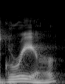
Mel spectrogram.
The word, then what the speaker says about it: Greer: at simpsonville i've been looking at grier i think i'm saying it right is it it's greer uh we're looking in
